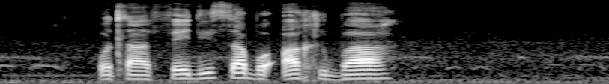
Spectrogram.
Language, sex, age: Tswana, male, 19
